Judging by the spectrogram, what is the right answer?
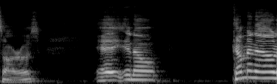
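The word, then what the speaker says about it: Saros: Sorrowos, actually, it's pronounced Soros.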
